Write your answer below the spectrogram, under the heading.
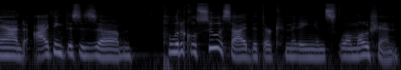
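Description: A woman at a medium pitch with ordinary pitch variation, against a quiet background. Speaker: publisher, panelist. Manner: frenetic, agitated.

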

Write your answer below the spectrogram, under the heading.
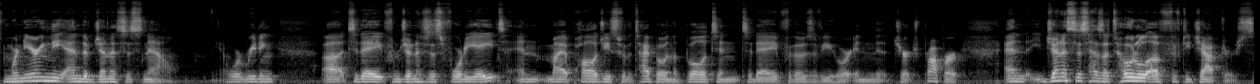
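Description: At a fairly quick pace, a man speaks in an ordinary speaking voice at a medium pitch, with ordinary pitch variation and big swings in loudness. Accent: American. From Virginia, US South. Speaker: pastor. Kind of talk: sermon.

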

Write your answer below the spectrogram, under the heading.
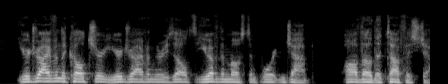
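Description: Against a quiet background, a man with an American accent speaks at a medium pitch and fairly quick pace, somewhat breathy with a dark, mellow tone, fairly even intonation, and a dry, close sound with no echo. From New York. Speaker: sales expert and author. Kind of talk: casual interview conversation.

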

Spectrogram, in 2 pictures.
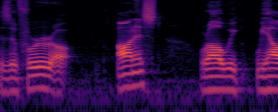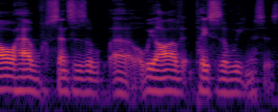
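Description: In a very clean recording with a silent background, a man with an American accent speaks at a moderate pace in a fairly low, dark, mellow voice with monotone, flat intonation. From Seattle area, Washington (arrived age 5 from the Philippines). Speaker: education consultant. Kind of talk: interview. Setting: studio.

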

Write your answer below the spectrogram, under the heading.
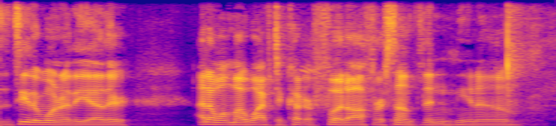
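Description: Over a silent background in a very clean recording, a man talks at a very fast pace with a bright, sharp tone. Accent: American. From Eastern Washington. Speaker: rapper. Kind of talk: casual chat. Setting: late night recording session.

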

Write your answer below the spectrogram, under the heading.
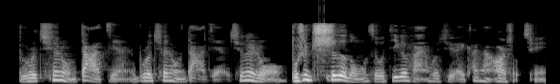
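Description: With a very deep, low pitch and vocal fry, a woman races along at a very fast pace with hardly any pauses, lively intonation and big swings in loudness. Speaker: overseas graduate working professional. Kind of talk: casual chat.

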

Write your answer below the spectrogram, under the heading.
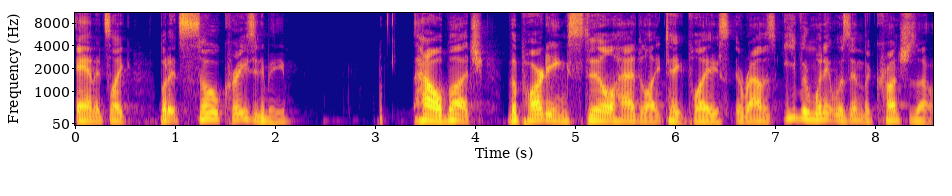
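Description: A man with a plain, everyday voice speaks at a fairly high pitch and a moderate pace with lively intonation, in a very clean recording with a silent background. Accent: American. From Oklahoma. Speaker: podcast co-host. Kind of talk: casual chat.

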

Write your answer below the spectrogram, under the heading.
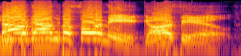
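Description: Using a put-on character voice, the man pitches himself extremely high. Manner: commanding.

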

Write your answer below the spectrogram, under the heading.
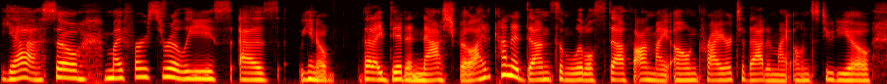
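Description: At a moderate pace, a woman talks in an ordinary speaking voice at medium pitch, with ordinary pitch variation. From Minnesota. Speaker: worship leader and mentor. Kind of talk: interview, personal testimony. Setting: phone call.

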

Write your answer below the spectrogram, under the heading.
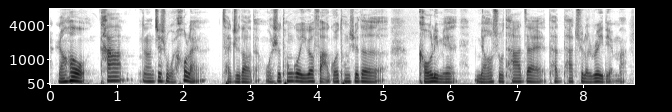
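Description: A man's voice with vocal fry, fairly even intonation and a slightly mellow tone. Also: medium pitch for a man, moderate pace.

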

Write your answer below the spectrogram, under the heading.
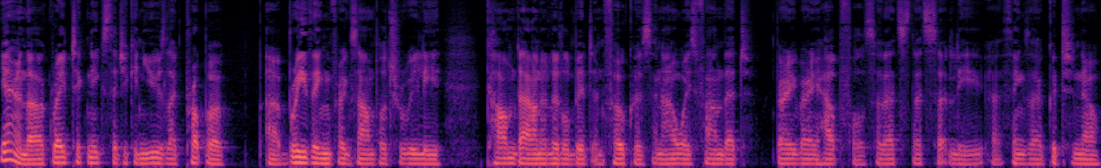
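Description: The recording is very clean with a silent background. A man in a German accent talks very fast in a very deep, low pitch with monotone, flat intonation. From Germany. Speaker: podcast host. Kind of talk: interview.

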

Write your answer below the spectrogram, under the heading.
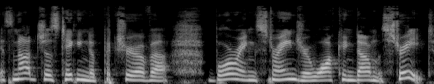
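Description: In a very clean recording with a silent background, a woman with a French accent talks at a moderate pace. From France. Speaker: photographer and educator. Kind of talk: interview.

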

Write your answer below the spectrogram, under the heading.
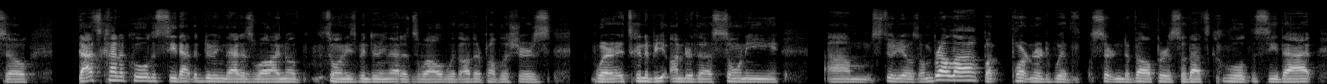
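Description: On a very clean recording with a silent background, a man with a medium-pitched voice speaks at a moderate pace. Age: 30s. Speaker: gaming podcast co-host. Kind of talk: casual chat. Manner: animated.

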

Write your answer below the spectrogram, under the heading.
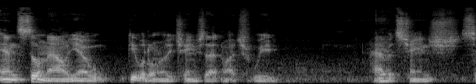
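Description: A man speaks at a moderate pace in a very deep, low pitch. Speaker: comedian and performer. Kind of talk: casual interview chat.

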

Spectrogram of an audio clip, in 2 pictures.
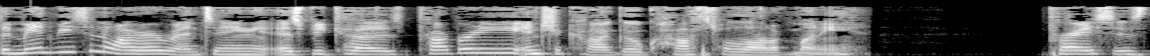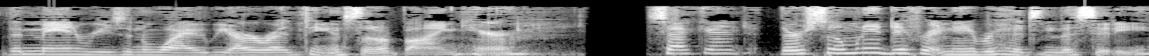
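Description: Against a quiet background, a woman with an ordinary speaking voice talks at a fairly quick pace, her fairly high pitch carrying lively intonation. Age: 20s. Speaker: young renter. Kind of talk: personal testimony.

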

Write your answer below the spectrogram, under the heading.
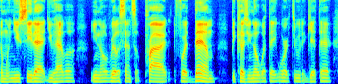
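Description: A man with an American accent at medium pitch and moderate pace, in a dry, close sound with no echo on a very clean recording with a silent background. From New York City, Brooklyn, later Florida. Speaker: football coach. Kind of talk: interview. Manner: energetic.

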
